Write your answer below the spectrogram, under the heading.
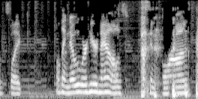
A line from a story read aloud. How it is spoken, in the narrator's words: mutter to myself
